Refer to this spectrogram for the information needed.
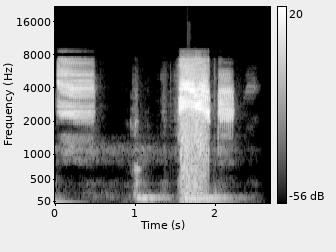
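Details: Three-week-old common starling chicks calling in the nest at Théding on 19 May 2024 during fledging; a buzzy drawn-out note, then a loud hoarse screech and a shorter rasp, with a low hum beneath.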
